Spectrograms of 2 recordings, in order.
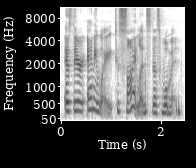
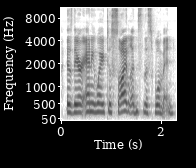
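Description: First: Mock complaint. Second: Louder mock complaint. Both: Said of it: "你就可以开玩笑说".

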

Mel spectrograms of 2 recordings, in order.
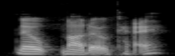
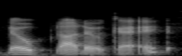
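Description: First: Said in the usual way. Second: Mock head-shaking refusal. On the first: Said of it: "He's like". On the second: Teasing co-host mimics her friend's refusal, lower and softer. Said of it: "you're shaking your head like".

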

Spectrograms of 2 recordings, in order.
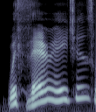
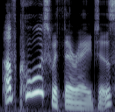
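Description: First: "With their ages" drawn out high as a question; slow, high-pitched query on "With their ages"; asking. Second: "Of course with their ages" slow and loud, confirming; loud, drawn-out assurance on "Of course with their ages"; emphatic answer. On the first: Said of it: "asked Dorian". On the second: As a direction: land firmly on "course", drawing it out. Hostess answers the question emphatically. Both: A narrator's reading.

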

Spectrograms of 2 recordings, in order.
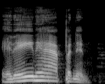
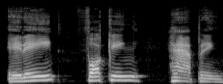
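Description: First: Said in the usual way. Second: "It ain't... fucking... happening", a pause before each stressed word; emphatic word by word. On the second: Real, not acted. Telling the Nets it's over, "It ain't fucking happening" spaced out emphatically. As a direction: hit "fucking" and "happening" as separate, drawn-out beats.

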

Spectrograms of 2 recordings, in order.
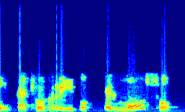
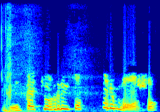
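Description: First: Said in the usual way. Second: Much higher mock-sweet cooing with a laugh in the middle of "cachorrito". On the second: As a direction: coo "Un cachorrito hermoso" up high, laughing through it. Repeats phrase, second time mocking.

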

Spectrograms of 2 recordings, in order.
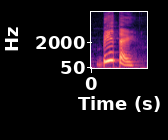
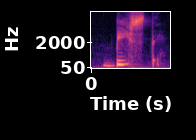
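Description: First: Vite, dropping the s, said loud and high; vite, sin la s; barbarism vite. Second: Viste whispered, s clearly sounded; correct viste. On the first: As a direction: vite said with the s swallowed, mocking. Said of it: "como por ejemplo". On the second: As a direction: breathe out viste with a crisp s. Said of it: "en vez de decir". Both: Shown as a demonstration.

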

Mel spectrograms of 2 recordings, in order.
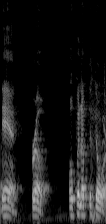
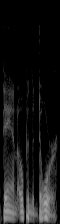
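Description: First: Easy, casual tone with a laugh; totally unbothered ask; relaxed bro request; calm. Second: Calm, soft and low; unbothered soft request. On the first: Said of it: "he literally was like". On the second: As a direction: say it as if nothing happened. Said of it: "you made it sound like Dirk was, like, calm". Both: Retold or imitated.

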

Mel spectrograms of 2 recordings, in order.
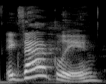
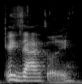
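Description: First: Said in the usual way. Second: Whispered. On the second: Real, not acted. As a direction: whisper it back under your breath. Echoing friend's whispered aside.

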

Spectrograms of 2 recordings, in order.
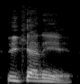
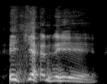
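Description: First: Said in the usual way. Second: Said through a laugh; laughing correction. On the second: Real, not acted. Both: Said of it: "not deaf".

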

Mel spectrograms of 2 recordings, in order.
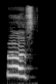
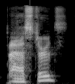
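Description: First: Much higher, a shouted BASTARDS!; exclaimed title. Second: Said in the usual way. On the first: Shown as a demonstration. Asked by co-host to say it, shouted Bastards!. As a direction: belt the word Bastards! out with glee. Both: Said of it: "Say it".

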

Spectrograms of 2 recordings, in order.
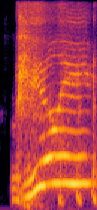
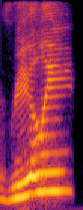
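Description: First: "Really?" shot up high in mock exasperation; exaggerated disbelief. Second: A slightly raised, questioning "Really?"; mild disbelief. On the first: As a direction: stretch "Really?" way up like an exasperated parent. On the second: Retold or imitated. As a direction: ask "Really?" with a light lift of doubt. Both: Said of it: "you say to your kids".

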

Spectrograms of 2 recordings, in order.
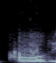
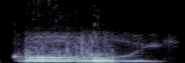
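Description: First: Said in the usual way. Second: "Goalie" with a loud, long stretched O; drawn-out nickname. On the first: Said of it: "he always said goalie". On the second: Retold or imitated. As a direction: imitate the boss booming "Goooalie". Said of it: "And he said goalie".

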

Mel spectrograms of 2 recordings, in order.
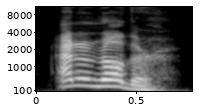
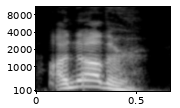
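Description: First: Urgent push. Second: Said in the usual way. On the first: A narrator's reading. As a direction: drive them harder. Urging the workers on.

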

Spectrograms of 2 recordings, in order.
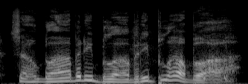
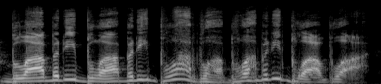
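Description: First: Mocking a bore's chatter; mock babble. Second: Loud, dismissive mock chatter; mock babble. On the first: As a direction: rattle off empty babble. Mimicking a banker's chatter. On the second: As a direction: rattle off meaningless babble mockingly. Mocking someone's empty chatter.

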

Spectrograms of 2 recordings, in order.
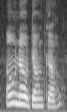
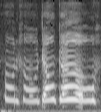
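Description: First: Mild sad plea. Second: Imitating a child's sad plea, much higher and very soft; high, faint ghost child begging; sad ghostly plea. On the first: Retold or imitated. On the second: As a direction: plead like a lost little ghost. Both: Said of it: "saying in a sad voice".

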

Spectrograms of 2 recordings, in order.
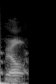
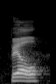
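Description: First: Said in the usual way. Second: Louder, higher call of "Phil"; urgent call. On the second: Retold or imitated. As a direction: call out to him in alarm. Driver calling passenger.

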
